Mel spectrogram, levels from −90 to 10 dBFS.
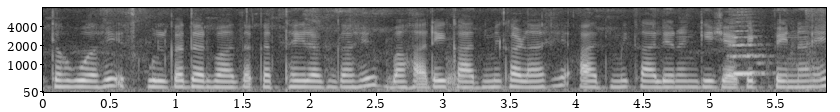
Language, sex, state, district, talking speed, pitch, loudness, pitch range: Hindi, female, Madhya Pradesh, Bhopal, 225 wpm, 215 Hz, -16 LUFS, 210-220 Hz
